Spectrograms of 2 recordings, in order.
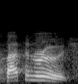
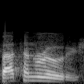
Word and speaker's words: Baton Rouge: Did I pronounce that right? Yeah, Baton Rouge. Baton Rouge? That's how they say it, Baton Rouge.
